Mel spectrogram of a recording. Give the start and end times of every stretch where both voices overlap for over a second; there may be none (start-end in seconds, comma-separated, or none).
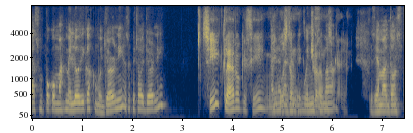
4.8-6.2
